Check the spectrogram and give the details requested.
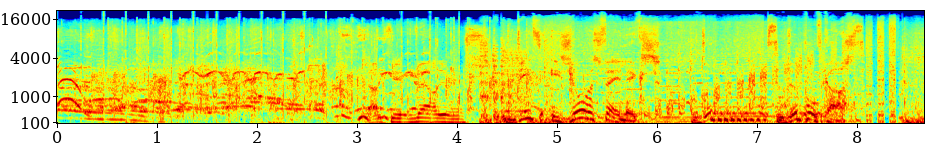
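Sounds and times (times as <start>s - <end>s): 
applause: 0.0s - 6.6s
speech: 3.3s - 8.5s.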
